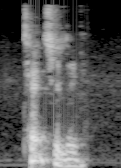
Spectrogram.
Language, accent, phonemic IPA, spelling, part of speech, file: English, Southern England, /ˈtɛt͡ʃ.ɪ.li/, tetchily, adverb, LL-Q1860 (eng)-tetchily.wav
- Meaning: In an annoyed or irritated manner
